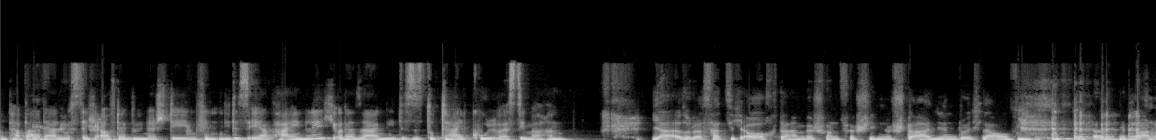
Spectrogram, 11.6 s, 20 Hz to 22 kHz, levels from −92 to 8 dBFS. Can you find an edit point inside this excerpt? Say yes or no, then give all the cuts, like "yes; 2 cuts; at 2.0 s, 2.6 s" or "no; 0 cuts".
no; 0 cuts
